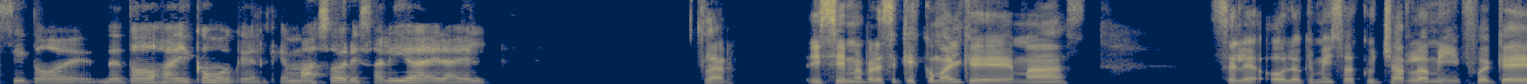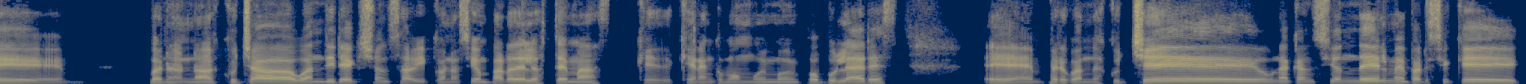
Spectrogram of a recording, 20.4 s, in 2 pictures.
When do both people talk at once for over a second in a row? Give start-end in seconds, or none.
none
